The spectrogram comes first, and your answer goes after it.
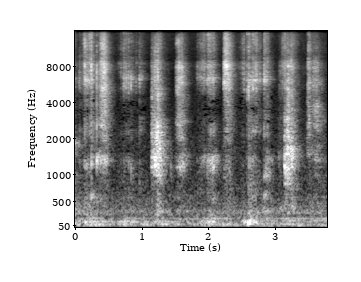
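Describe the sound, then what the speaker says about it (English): Scissors snip through paper as flower petals are cut out for a kids' spring craft, a quiet close series of about eight crisp cuts in an uneven rhythm, with soft rustling between them. "Take our scissors. And we cut all around."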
